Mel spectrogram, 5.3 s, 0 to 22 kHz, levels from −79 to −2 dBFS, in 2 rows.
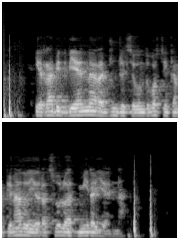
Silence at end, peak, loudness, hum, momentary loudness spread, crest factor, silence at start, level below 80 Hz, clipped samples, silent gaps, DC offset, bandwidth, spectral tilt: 0.3 s; -2 dBFS; -19 LUFS; none; 10 LU; 16 dB; 0 s; -52 dBFS; under 0.1%; none; under 0.1%; 6.8 kHz; -7.5 dB/octave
